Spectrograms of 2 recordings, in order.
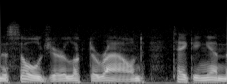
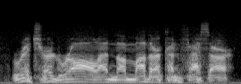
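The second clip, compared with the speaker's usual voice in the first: roared in raw fury; bellowing rage; 4 semitones higher than usual. Acted. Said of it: "bellowed in unrestrained rage".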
